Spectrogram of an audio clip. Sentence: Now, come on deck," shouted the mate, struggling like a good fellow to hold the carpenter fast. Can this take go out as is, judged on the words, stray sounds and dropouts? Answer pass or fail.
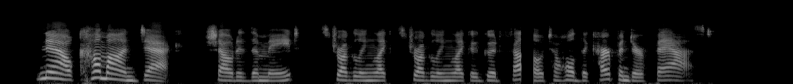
fail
